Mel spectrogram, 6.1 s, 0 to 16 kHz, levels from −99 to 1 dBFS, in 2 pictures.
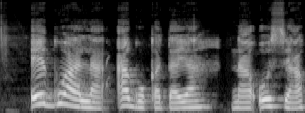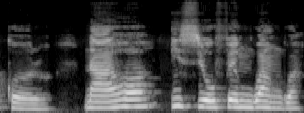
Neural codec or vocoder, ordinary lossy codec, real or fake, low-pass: none; none; real; 14.4 kHz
